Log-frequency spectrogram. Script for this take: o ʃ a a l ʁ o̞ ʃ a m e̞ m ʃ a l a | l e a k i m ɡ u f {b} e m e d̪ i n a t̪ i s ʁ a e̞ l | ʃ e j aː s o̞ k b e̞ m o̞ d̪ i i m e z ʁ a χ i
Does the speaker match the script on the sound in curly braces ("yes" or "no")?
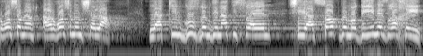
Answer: yes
